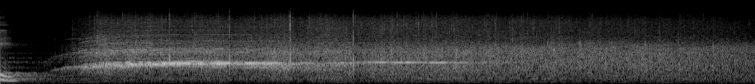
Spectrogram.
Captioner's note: applause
